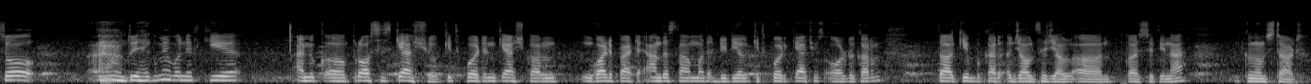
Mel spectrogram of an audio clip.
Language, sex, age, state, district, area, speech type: Kashmiri, male, 45-60, Jammu and Kashmir, Srinagar, urban, spontaneous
